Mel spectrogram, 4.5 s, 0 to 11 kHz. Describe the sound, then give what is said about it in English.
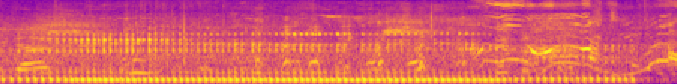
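A loud roar from a life-size animatronic Dilophosaurus just inside the main gates of Lake George Expedition Park on Route 9, one long, deep, rumbling growl held for about four seconds, tapering into thinner warbling cries at the end. “Just inside the main gates stands a life-size animatronic dinosaur.”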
